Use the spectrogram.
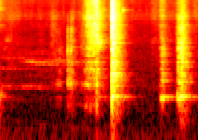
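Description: A metal cake pan for a vanilla sponge cake being set down inside a larger hot pot for stovetop baking: close, loud metallic scrapes and one sharp ringing clank, then two more grinding scrapes against the pot, with no talking.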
